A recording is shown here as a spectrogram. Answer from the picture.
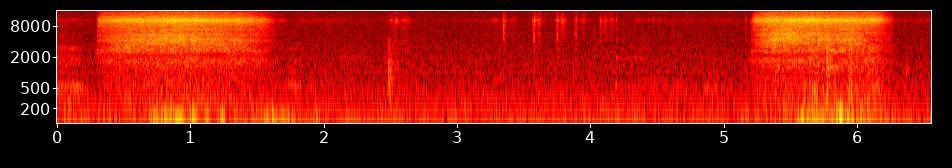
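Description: Two long puffs of breath blown through a plastic drinking straw, each a steady hiss of air lasting about a second, one near the start and one near the end. They blow wet watercolor drops into streaks across the paper.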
